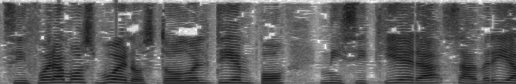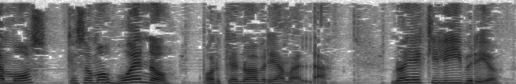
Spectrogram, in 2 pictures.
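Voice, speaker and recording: A woman's voice: mid-range voice, a little mellow. Earnest teacherly woman. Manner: earnest, teacherly, full of rhetorical questions. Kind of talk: conversational explanatory talk. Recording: dull lo-fi audio with faint music.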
